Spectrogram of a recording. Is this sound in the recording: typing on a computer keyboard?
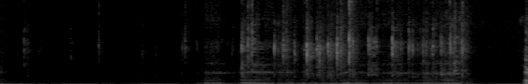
yes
